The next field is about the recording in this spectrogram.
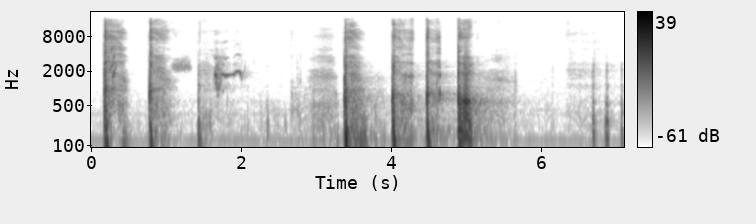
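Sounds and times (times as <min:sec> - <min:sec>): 
person coughing harshly: 0:00.2 - 0:01.9, 0:03.4 - 0:05.4.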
